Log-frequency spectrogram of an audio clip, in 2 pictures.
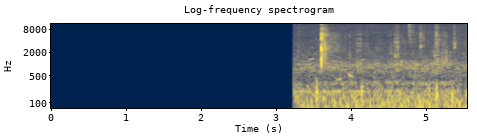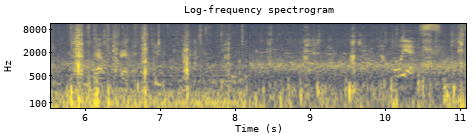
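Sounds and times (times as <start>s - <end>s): hooves thudding on sand: 3.4s - 11.0s.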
